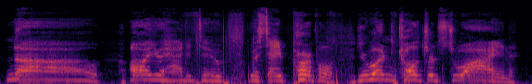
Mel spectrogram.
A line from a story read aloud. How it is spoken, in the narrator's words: Purple guy yelled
